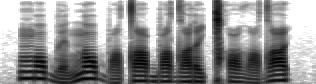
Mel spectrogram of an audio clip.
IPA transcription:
ŋ ɔ˥ b ɛ˩ n ɔ˥ b ɔ˩ tˤ i˧ b e˧ dˤ i˧ ɾ i˧ ǀʰ ɔ˧ ðˤ i˩ dˤ i˥

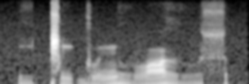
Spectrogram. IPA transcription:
i̤˧˩ ǁ i˧˩ ɡ u˧˩ n ṳ˥˨ β ɔ˧˥ ð ṳ˧˥ s

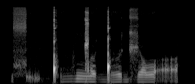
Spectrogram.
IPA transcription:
s ḭ ǃʼ ṳ ŋ͡ǁ ə ɡ͡ǃ ə˞ d͡ʒ ə lˠ a̰

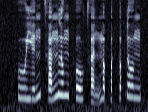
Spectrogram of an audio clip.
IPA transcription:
pʰ uː˨ j ɪ˨˥ ŋ t̪ʰ ɐ˨˥ ŋ l ʊ˥ ŋ pʰ o˧ w t̪ʰ ɐ˨˩ n m ɐ˧ p̚ ɐ˨ k̚ ɐ˨˥ p̚ l ʊ˧ ŋ

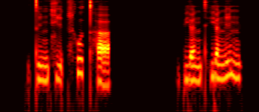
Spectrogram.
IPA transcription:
t̪ i˨˦ ŋ ɕ ḭ˨˩ t͡sʰ u˥˨ t̪ʰ ä̰˨˩ | p j ɛ˨˦ n t̪ʰ j ɛ˨˦ n i˥˨ n

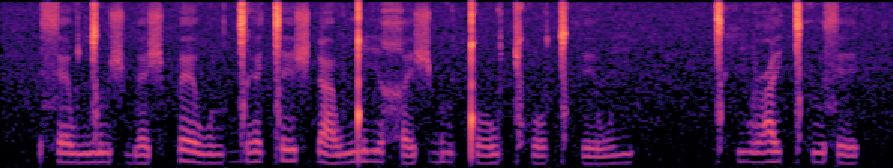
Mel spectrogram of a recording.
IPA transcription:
s ɛ˧ w ŋ͡ǀ ɯ˧ ʃ b ɛ˩˥ ʃ p ɛ˥˩ w ɯ˩˥ ɡ͡ǀ ɛ˥˩ ǀ e˥ ʃ ɗ a˩˥ w ŋ͡ǃ i˥˩ χ e˩˥ ʃ ɓ ɯ˧ ǃ o˩˥ w ǀʰ o˩˥ ǀʰ e˩ w i˧ | ǀʰ i˧ w ʕ e˥ ǀʰ ɯ˧ s e˩

